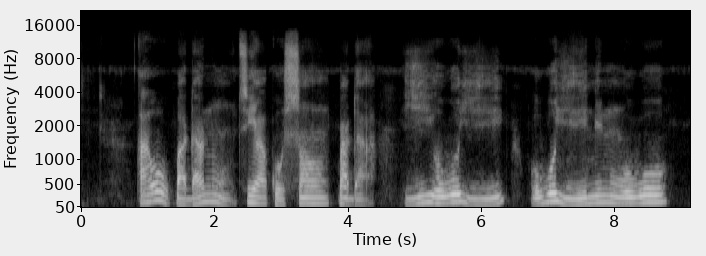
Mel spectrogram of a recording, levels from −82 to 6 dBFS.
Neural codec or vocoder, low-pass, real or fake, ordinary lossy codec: codec, 44.1 kHz, 2.6 kbps, SNAC; 14.4 kHz; fake; none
